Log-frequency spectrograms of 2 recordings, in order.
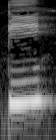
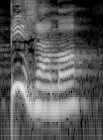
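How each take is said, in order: First: "Pyjama" with long pauses between py, ja and ma; syllable by syllable. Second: Said in the usual way. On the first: Shown as a demonstration. Teacher dividing the word for pupils, syllable by syllable. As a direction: break "Pyjama" into three isolated syllables. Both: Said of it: "les syllabes qui forment les mots".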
